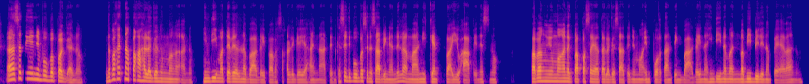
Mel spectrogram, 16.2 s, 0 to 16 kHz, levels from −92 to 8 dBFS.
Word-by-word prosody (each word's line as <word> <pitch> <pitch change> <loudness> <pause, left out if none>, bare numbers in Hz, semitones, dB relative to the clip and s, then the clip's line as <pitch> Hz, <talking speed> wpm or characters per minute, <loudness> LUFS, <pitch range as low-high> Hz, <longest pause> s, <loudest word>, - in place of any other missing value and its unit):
Ah 220 +3 +8
sa 265 - +4
tingin 250 -2 +1
nyo 220 - +5
po 195 - +4
ba 175 -1 +3
'pag 155 -5 +5
ano, 95 0 -11 0.4
na 155 - -2
bakit 245 +2 +2
napakahalaga 165 - +4
nung 125 -1 -4
mga 115 -2 -2
ano, 100 -1 -10 0.2
hindi 135 +2 +1
materyal 130 -3 +2
na 115 -2 -2
bagay 100 -1 -2
para 105 0 -4
sa - - -18
kaligayahan 105 -2 -5
natin? 100 0 -8
Kasi 125 +10 -3
di 155 - -5
po 150 -1 0
ba 150 - +2
sinasabi 115 -5 +1
nga 105 - -3
nila 135 0 -1
money 110 0 -1
can't 115 -2 +1
buy 110 -2 +1
you 105 0 -3
happiness, 105 +2 -3
'no? 105 +1 -10 0.6
Parang 150 +4 +6
'yung 145 0 0
mga 140 -1 +3
nagpapasaya 120 -1 +2
talaga 110 0 0
sa 105 -1 -2
atin 105 +2 -8
'yung 105 - -8
mga 110 - -4
importanteng 105 -1 -4
bagay 95 +2 -2
na 110 -1 -5
hindi 115 0 -2
naman 115 -1 -1
mabibili 115 -1 +1
ng 105 -1 -5
pera, 100 +2 -4
'no? 100 +1 -17
115 Hz, 195 wpm, -23 LUFS, 105-140 Hz, 0.6 s, Ah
